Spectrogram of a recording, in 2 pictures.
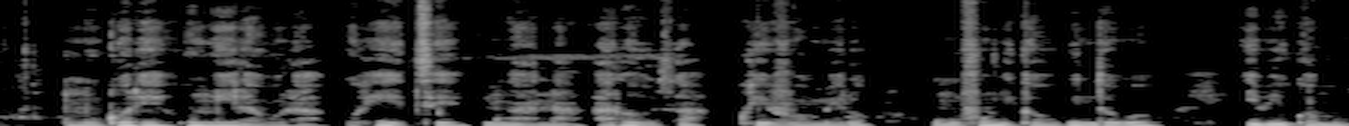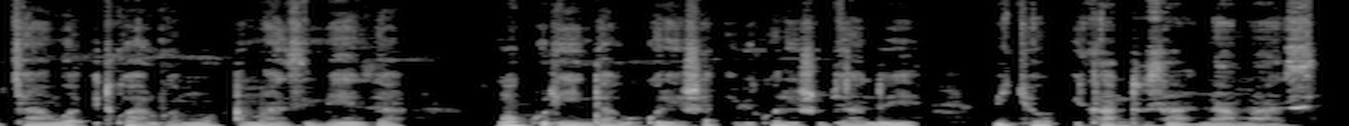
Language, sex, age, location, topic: Kinyarwanda, male, 18-24, Kigali, health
